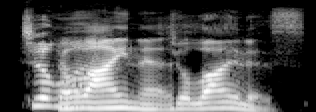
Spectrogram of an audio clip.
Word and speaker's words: Gelinas: Well, at least the soft G sound is important.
